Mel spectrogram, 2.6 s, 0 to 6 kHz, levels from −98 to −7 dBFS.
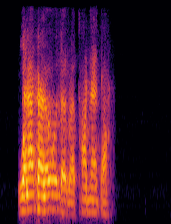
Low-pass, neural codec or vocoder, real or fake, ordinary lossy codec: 5.4 kHz; codec, 24 kHz, 1.5 kbps, HILCodec; fake; AAC, 24 kbps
